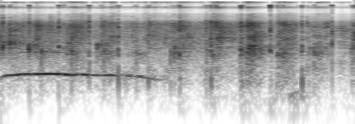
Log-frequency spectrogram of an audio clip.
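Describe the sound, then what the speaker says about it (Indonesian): A classroom of students claps hands together in a short burst of uneven, overlapping claps during an Islamic studies teaching-practice lesson, with a brief sustained voice tone at the start. "Beri tepuk tangan dulu."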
